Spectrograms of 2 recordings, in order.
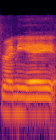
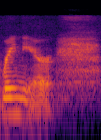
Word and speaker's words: Rainier: now think that it's the mountain is pronounced renier i'm here to inform you that it's not it's mount rainier um and it's an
